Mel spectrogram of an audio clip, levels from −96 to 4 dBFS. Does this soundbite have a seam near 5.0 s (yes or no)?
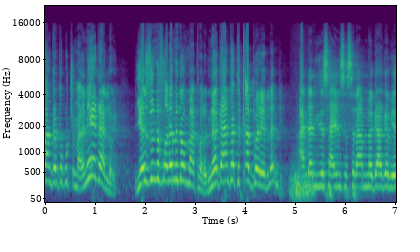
yes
